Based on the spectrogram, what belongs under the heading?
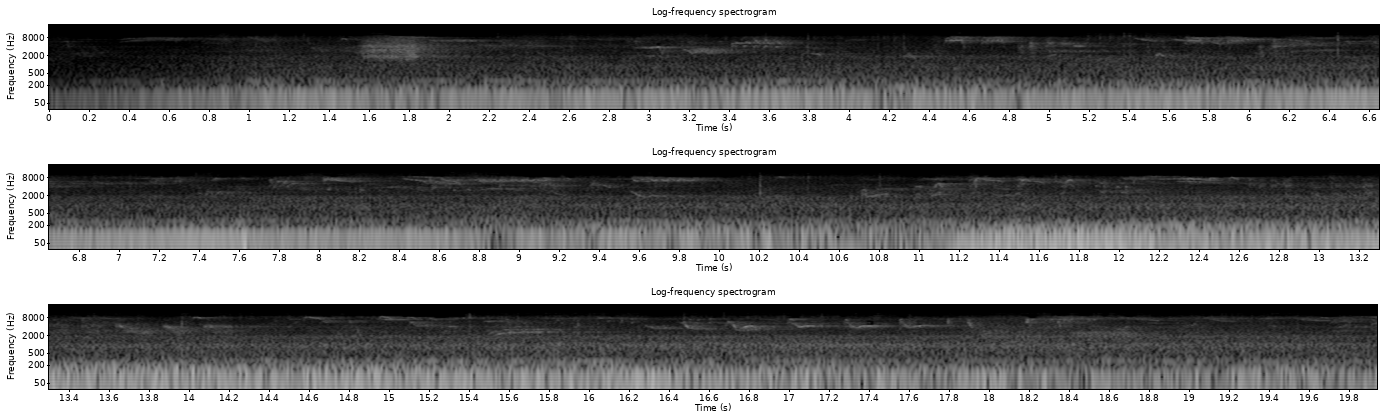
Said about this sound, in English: And it's from taken in the Black Mountains. Now, all the information I've got is surprising January bird song. So let's see if we are surprised by this one.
